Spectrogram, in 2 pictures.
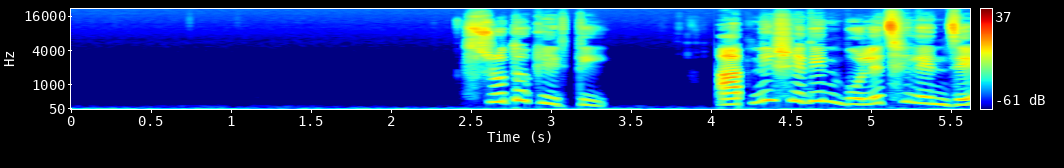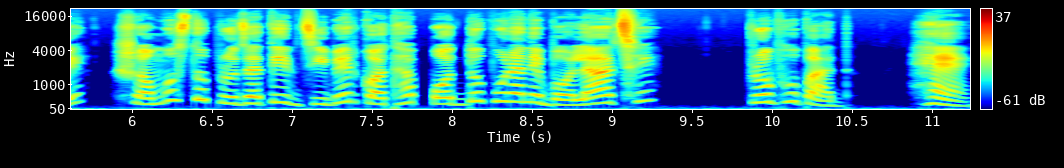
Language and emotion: Bengali, neutral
